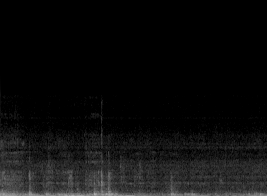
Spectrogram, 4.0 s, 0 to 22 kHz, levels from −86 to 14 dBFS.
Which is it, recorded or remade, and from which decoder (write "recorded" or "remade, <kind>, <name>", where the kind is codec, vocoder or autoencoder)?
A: recorded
